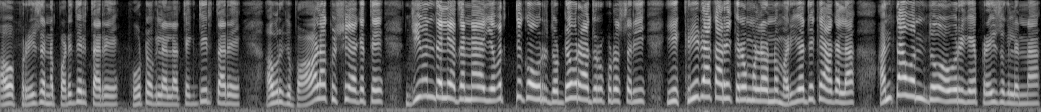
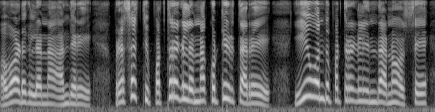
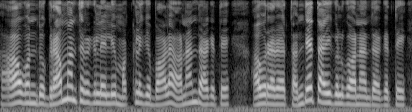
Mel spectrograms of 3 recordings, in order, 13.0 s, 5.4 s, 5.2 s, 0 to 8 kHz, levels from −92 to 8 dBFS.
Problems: background sounds at intervals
